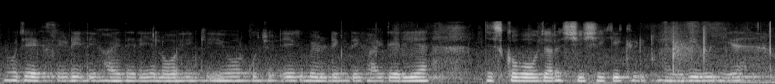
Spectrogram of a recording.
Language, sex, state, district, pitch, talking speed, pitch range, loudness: Hindi, female, Chandigarh, Chandigarh, 170 Hz, 200 wpm, 165-175 Hz, -17 LUFS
